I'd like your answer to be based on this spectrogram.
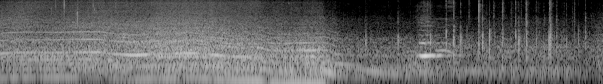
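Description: Unimog truck engine revving at a European truck trial event in Amstetten, a loud sustained rising and falling engine roar that drops off partway, followed by quieter outdoor crowd noise and scattered clicks.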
